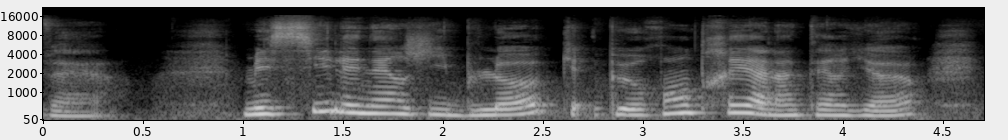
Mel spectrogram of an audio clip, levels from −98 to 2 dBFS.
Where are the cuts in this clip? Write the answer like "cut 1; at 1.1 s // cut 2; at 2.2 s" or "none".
cut 1; at 2.8 s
